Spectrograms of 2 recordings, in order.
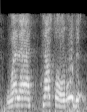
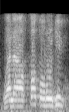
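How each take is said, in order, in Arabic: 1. التاء خفيفة ومرققة، وليست مفخمة. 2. التاء ثقيلة ومفخمة، مثل ṭa. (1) "نخرج مثلا كلمة ولا تطرد" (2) "بعضهم يقول ولا تطرد، خطأ"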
